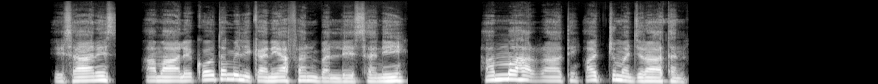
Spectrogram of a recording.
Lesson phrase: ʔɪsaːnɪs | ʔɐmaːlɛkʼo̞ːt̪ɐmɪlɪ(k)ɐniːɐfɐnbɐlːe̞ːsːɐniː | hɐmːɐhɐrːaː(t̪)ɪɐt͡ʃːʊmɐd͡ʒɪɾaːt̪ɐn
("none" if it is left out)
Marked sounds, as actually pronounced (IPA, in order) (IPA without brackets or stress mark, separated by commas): kʼ, t̪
